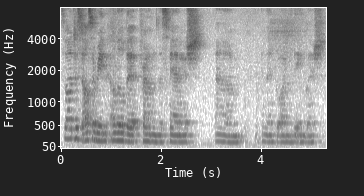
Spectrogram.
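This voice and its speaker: A middle-aged woman, a literary translator, reading aloud at a live event, her voice hoarse with a cold. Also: sits low, steady tone, normal speed, dark tone, a little hiss or hum. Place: echoey indoor event space. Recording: very echoey room, distant mic.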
